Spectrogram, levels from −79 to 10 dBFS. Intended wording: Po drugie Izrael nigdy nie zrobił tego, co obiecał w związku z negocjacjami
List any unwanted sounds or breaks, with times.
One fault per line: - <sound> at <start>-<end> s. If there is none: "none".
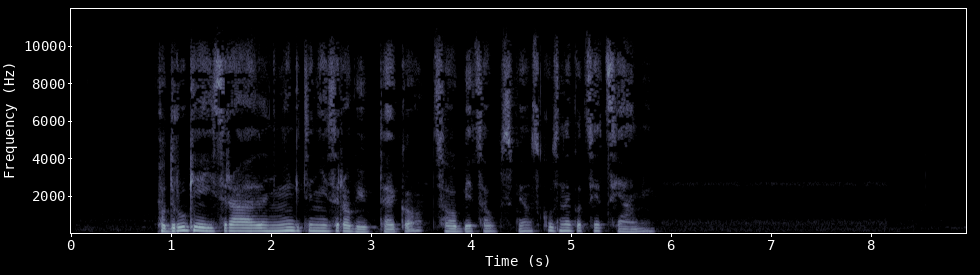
none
